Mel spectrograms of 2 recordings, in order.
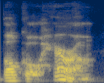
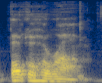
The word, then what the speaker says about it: Boko Haram: American military officials say 2 of the world's most feared terrorist groups, the Islamic State and Boko Haram, have begun to collaborate more closely, raising alarm that they are working together to attack American allies in North and Central Africa.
